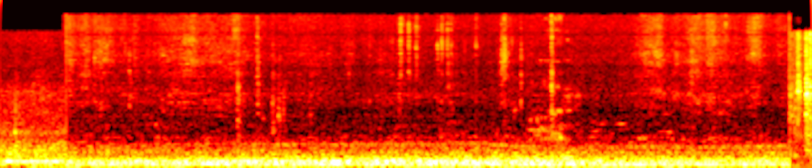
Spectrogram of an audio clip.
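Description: Steady low rumble of a car heard from inside its cabin, engine and road noise; it cuts off abruptly at the very end.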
